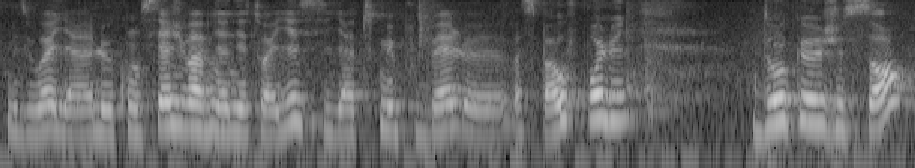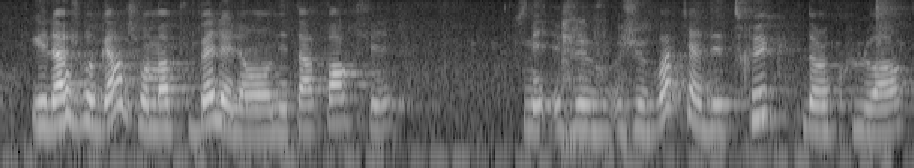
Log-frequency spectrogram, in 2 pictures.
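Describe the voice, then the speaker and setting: Expressive woman telling a dramatic story. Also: fairly high pitch, fairly quick, slight background noise. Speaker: guest. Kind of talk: animated storytelling. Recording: roomy room with faint music.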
